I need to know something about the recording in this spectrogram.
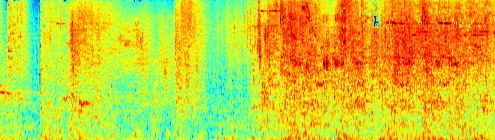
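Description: Magic spell effects whoosh and crackle in a battle.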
